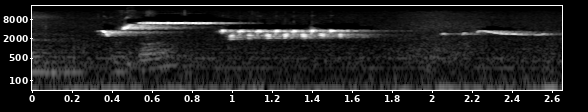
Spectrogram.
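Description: Black-throated Sparrow song: high, tinkly notes, then a fast metallic trill and a final thinner trill with a sweet, musical edge.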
